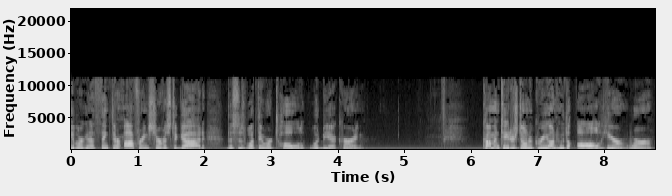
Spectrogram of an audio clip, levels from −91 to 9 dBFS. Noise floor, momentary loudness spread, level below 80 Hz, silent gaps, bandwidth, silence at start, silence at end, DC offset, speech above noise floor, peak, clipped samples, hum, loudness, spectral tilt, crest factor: -50 dBFS; 9 LU; -50 dBFS; none; 11.5 kHz; 0 s; 0.05 s; under 0.1%; 27 dB; -4 dBFS; under 0.1%; none; -23 LUFS; -4.5 dB/octave; 20 dB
